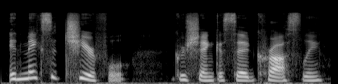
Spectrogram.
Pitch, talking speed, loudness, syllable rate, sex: 210 Hz, 125 wpm, -18 LUFS, 4.5 syllables/s, female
